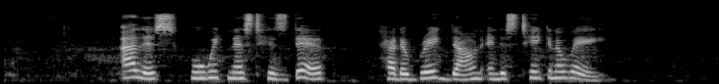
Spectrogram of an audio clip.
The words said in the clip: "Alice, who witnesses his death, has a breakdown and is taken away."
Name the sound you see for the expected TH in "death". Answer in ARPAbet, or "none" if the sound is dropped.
T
